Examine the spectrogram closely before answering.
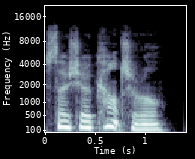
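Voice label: "sociocultural", British English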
